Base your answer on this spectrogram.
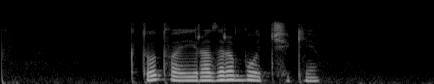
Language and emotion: Russian, neutral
